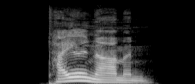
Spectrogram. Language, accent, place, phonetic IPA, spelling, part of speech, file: German, Germany, Berlin, [ˈtaɪ̯lˌnaːmən], teilnahmen, verb, De-teilnahmen.ogg
- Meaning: first/third-person plural dependent preterite of teilnehmen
